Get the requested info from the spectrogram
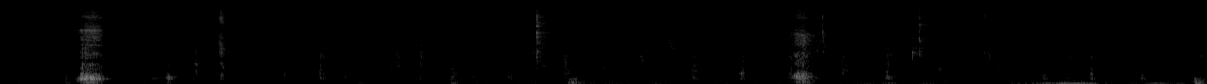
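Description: A person eating: faint chewing and mouth sounds with scattered small clicks, a louder one about a second in and another about eight seconds in.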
